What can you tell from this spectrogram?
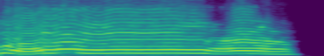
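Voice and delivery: a mocking cackle of disbelief; scornful laugh. Real, not acted. Laughing at his claim.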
